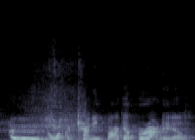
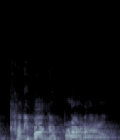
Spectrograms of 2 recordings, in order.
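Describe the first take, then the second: First: A steady Geordie order for brown ale; Geordie accent. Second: Put-on Geordie accent, pitched much higher and rising like a question. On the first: Pretend. Dad orders brown ale in a mock Geordie accent. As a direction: play a Geordie asking at the bar. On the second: Dad repeats the Geordie order as a high, squeaky question. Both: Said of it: "I'm not gonna do my Geordie accent".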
